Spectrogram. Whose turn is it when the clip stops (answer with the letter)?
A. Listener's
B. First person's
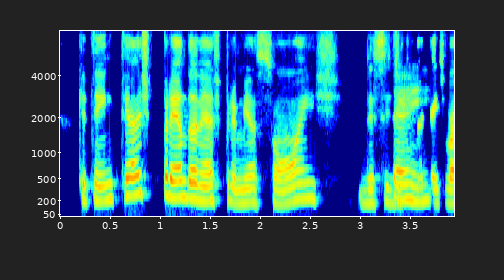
B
